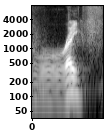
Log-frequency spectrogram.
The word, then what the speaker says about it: Ralph: Nobody name nobody born in America is naming their kid Rafe. True. And it's spelled Ralph.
